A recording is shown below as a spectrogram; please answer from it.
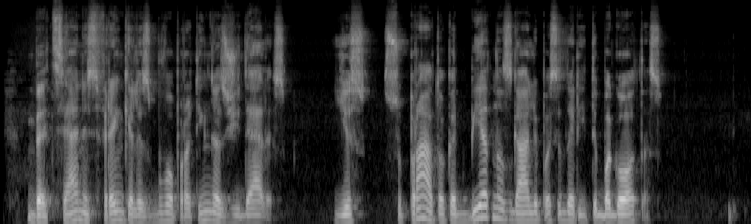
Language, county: Lithuanian, Klaipėda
